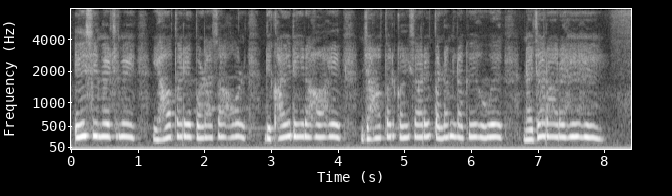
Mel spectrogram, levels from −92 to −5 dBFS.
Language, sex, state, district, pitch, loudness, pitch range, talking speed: Hindi, female, Rajasthan, Jaipur, 265 Hz, -15 LUFS, 250-275 Hz, 170 wpm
